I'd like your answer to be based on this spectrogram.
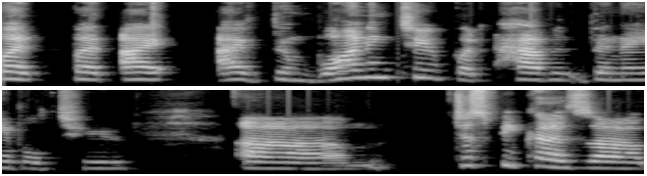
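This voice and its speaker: A woman speaks with a Cuban accent. Her pitch sits fairly high. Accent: Cuban-Spanish tinged. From Miami, Florida (Cuban family). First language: Spanglish (Spanish/English mix). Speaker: cigar box guitar builder and artist. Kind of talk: casual interview chat. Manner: halting, many fillers.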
